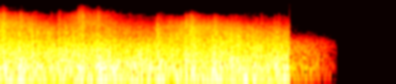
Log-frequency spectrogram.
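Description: Wind roars loudly outdoors.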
